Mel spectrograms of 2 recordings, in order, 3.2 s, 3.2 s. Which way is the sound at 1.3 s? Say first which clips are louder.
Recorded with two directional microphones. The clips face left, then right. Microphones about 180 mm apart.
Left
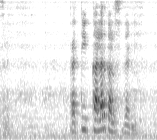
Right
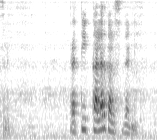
Right 2 dB; 15° right (ahead or behind).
